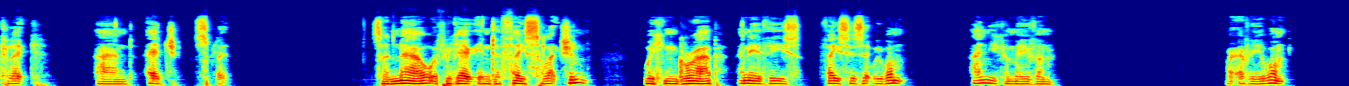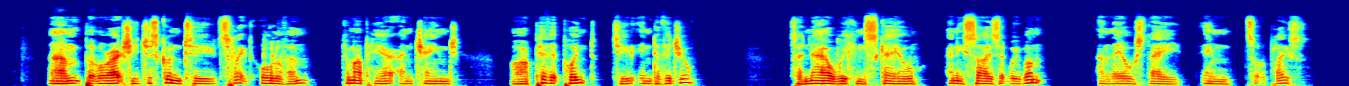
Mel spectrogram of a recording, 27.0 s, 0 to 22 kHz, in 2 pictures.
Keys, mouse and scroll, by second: 4.5 3, 5.7 click, 6.7 g, 8.0 click, 8.3 g, 9.4 click, 9.7 g, 11.3 click, 11.7 g, 15.9 a, 16.9-20.0 drag, 21.7 s.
